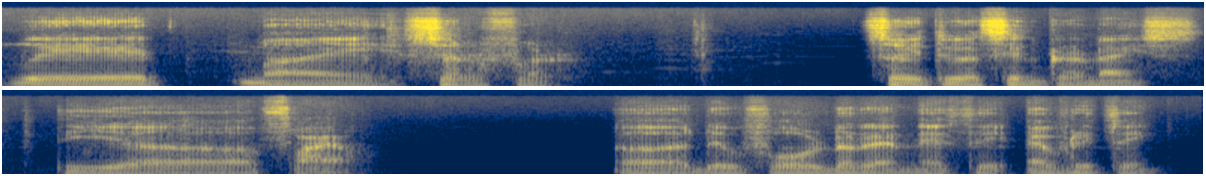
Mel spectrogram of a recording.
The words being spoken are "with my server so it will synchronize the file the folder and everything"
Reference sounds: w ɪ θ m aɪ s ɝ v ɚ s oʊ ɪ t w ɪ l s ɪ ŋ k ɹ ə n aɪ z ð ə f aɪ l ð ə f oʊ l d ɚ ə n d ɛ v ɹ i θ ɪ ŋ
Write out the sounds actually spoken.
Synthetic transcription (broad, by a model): w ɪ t m aɪ s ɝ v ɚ s oʊ ɪ t w ɪ l s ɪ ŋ k ɹ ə n aɪ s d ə f aɪ l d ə f oʊ l d ɚ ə n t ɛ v ɹ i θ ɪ ŋ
